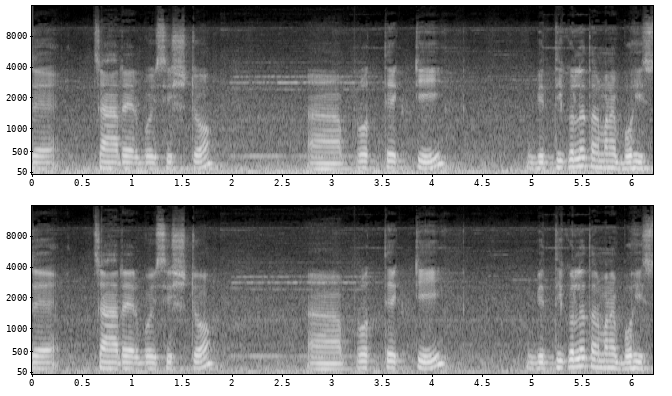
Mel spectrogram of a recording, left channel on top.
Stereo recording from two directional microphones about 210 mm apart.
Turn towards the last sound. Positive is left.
turn(degrees=-5)  # may be behind; listen again after turning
